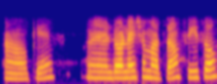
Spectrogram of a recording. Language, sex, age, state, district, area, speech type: Malayalam, female, 60+, Kerala, Kozhikode, urban, conversation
